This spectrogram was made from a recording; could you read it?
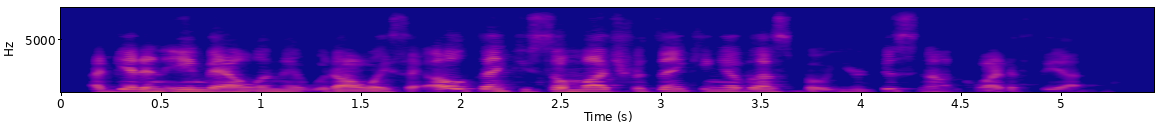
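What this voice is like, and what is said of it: Southern US accent. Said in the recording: “I have a Southern accent. I'm from Atlanta... as we say in the Deep South”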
